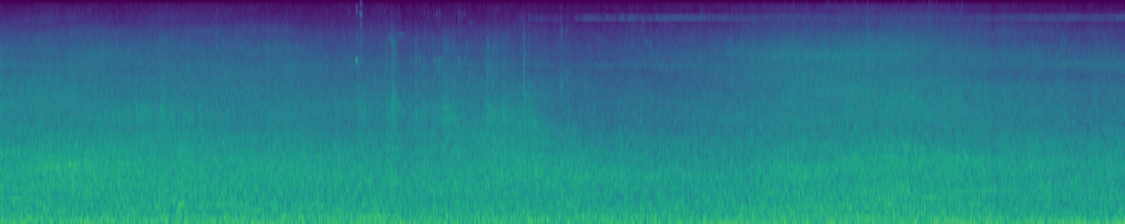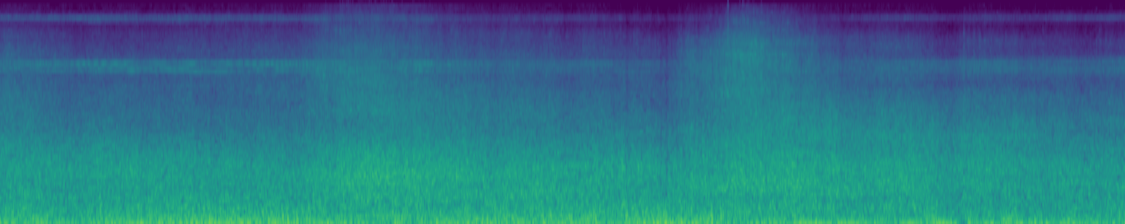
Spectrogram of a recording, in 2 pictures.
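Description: Wind buffets a microphone loudly outdoors.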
